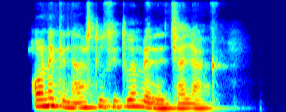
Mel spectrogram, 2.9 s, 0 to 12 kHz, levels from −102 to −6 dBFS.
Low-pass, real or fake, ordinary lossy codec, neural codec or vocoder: 10.8 kHz; fake; MP3, 96 kbps; autoencoder, 48 kHz, 32 numbers a frame, DAC-VAE, trained on Japanese speech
